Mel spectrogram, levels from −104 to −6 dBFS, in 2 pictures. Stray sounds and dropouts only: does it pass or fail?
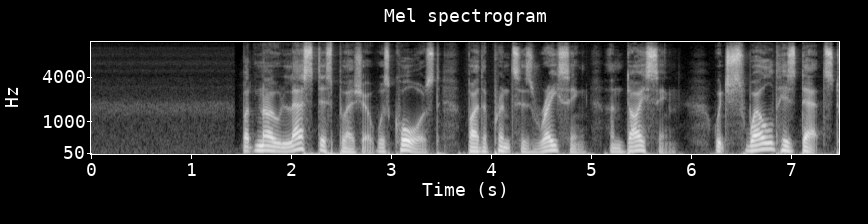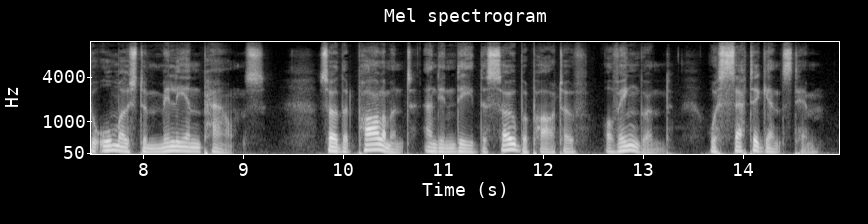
pass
